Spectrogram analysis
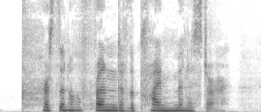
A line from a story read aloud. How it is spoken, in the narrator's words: he snarls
